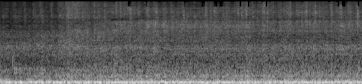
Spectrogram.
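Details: Gen 2 LT1 V8 (1994-97) with an aftermarket cam but otherwise stock motor, throttle body, intake and heads, after replacing the leaking oil pressure sending unit: deep, even idle with a steady low rumble, no knocks, ticks or misses, no leaks; healthy.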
